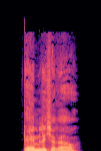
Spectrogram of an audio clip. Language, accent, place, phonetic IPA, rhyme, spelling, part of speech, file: German, Germany, Berlin, [ˈdɛːmlɪçəʁɐ], -ɛːmlɪçəʁɐ, dämlicherer, adjective, De-dämlicherer.ogg
- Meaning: inflection of dämlich: 1. strong/mixed nominative masculine singular comparative degree 2. strong genitive/dative feminine singular comparative degree 3. strong genitive plural comparative degree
